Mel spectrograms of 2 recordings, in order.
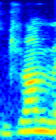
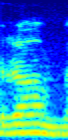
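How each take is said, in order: First: The vowel is short, as in cut. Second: The vowel is long, as in herd. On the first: The speaker calls it right. "It's drum" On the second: The speaker calls it wrong. "It's not drum, right?"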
